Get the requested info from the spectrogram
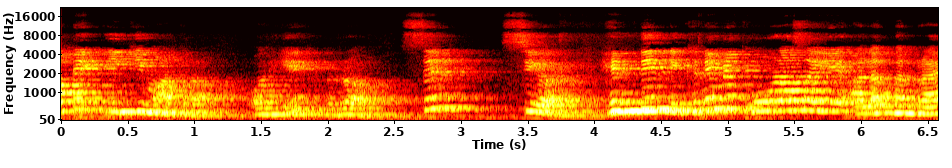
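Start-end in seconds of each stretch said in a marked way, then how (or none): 2.7-4.0 सिंसियर drawn out very slowly, syllable by syllable; slow clear demo. Shown as a demonstration. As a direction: stretch सिंसियर slowly so each sound is clear. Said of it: "इसका pronunciation रहेगा सिंसियर".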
